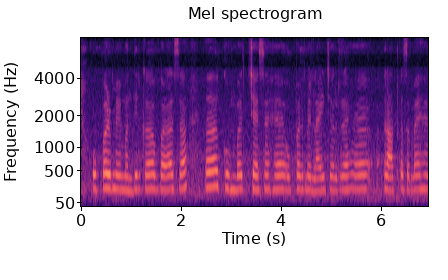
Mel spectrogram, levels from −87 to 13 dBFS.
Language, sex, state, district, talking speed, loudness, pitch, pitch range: Hindi, female, Chhattisgarh, Rajnandgaon, 165 wpm, -24 LUFS, 210 Hz, 205-220 Hz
